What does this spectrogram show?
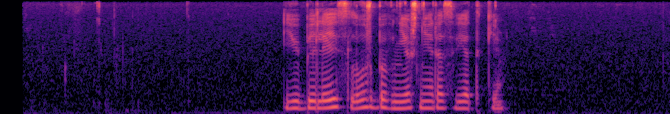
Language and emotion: Russian, neutral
